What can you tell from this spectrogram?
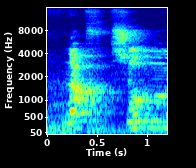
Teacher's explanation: Jadi nun dari nun ke mim, berubah jadi mim dia. Nafsun menjadi nafsum, dan diikuti dengung, itu Pak ya. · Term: iklab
